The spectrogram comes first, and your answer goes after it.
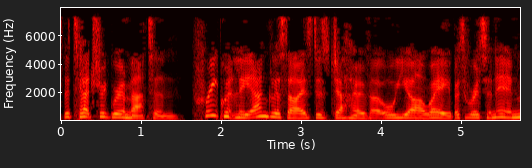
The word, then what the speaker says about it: Yahweh: Many magical texts in Semitic and Greek establish an early pronunciation of the divine name as both Yehovah and Yahweh.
